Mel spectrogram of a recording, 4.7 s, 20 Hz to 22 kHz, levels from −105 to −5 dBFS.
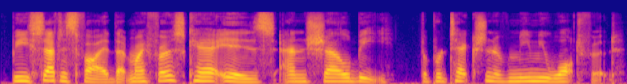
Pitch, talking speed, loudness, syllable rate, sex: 165 Hz, 190 wpm, -19 LUFS, 4.9 syllables/s, female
